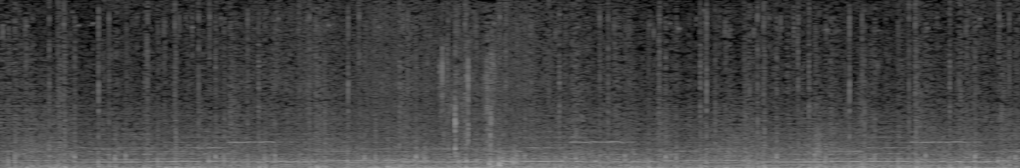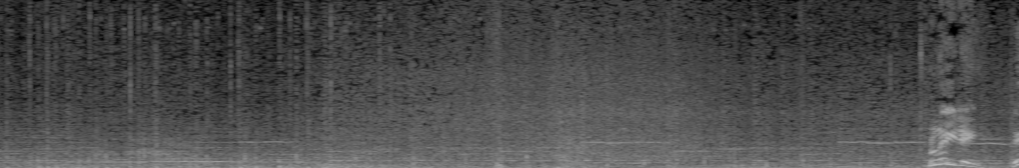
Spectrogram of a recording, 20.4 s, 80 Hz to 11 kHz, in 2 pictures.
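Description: Roach, a horse in The Witcher 3, gallops with a steady run of hoofbeats under game ambience and music, with a short sharper burst near the end.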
